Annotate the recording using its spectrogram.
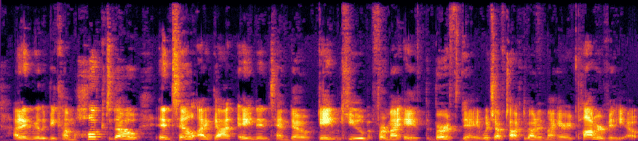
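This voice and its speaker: Noticeable background noise is present throughout. The talking is fairly quick, with ordinary pitch variation. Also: man. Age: 20s. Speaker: youtuber. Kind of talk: casual Q&A monologue.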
